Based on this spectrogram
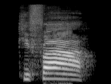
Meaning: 1. tool 2. device (a piece of equipment made for a particular purpose)
- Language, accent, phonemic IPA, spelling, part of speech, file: Swahili, Kenya, /kiˈfɑː/, kifaa, noun, Sw-ke-kifaa.flac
